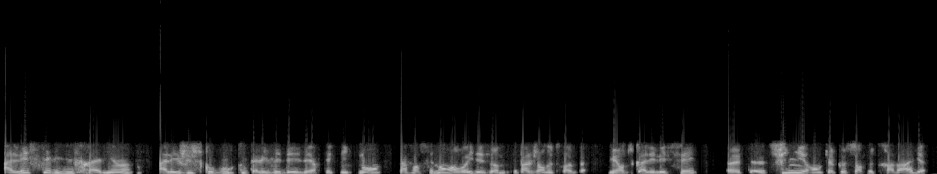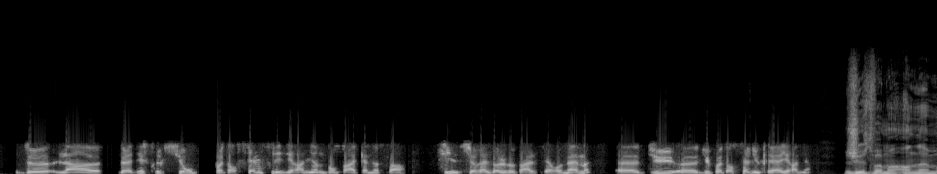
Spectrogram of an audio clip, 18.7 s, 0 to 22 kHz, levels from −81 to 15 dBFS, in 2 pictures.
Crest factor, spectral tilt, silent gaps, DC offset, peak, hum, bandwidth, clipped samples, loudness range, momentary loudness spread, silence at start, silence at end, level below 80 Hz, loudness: 18 dB; -5.5 dB/octave; none; under 0.1%; 0 dBFS; none; 14.5 kHz; under 0.1%; 2 LU; 6 LU; 0.05 s; 0 s; -62 dBFS; -19 LUFS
